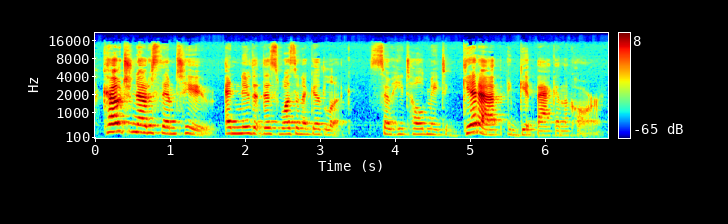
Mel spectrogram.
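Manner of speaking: ordinary delivery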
